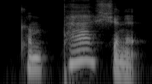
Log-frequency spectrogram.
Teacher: Our next word is compassionate. We put the stress on the second syllable.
